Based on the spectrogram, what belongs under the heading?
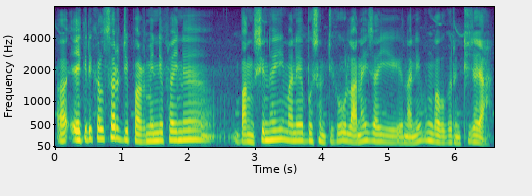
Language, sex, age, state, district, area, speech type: Bodo, male, 45-60, Assam, Udalguri, rural, spontaneous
